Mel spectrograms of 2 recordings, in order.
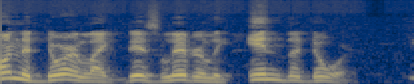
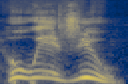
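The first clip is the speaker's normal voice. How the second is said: louder and higher mock threat; menacing rapper; 9 semitones higher, 9 dB louder than usual. Rapper with a gun to the engineer: a mock menacing demand. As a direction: demand it at gunpoint.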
